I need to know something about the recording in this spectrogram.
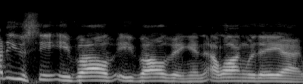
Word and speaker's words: EVQLV: the stove in nineteen contagion right anyway so evolve how do you see evolve evolving and along with a we're just going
